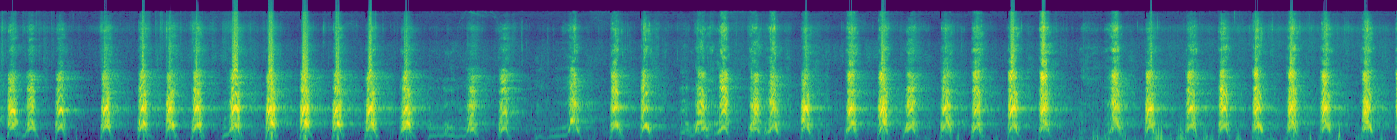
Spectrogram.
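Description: Slovak hound barking steadily at wild boar: short, loud barks of the same pitch, about two a second, with a brief lull about a third of the way in.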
